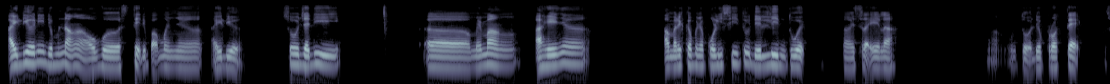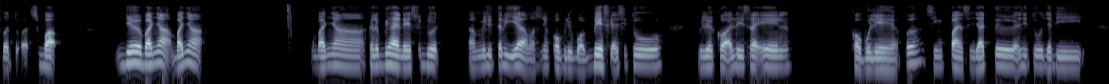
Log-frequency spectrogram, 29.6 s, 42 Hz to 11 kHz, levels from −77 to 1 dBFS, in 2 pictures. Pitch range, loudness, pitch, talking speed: 115-140 Hz, -29 LUFS, 130 Hz, 120 wpm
